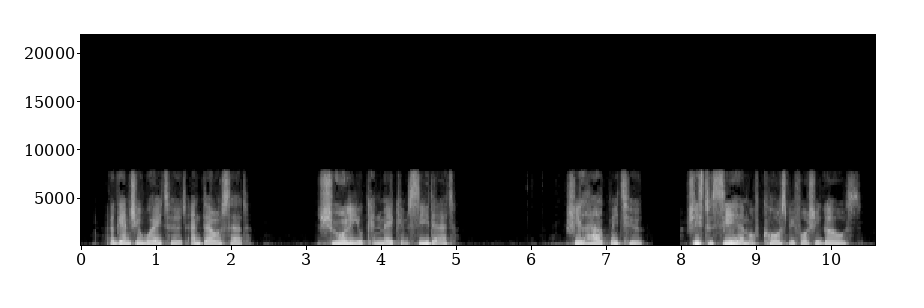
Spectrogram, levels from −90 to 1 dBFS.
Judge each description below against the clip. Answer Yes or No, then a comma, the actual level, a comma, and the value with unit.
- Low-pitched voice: No, high, 230 Hz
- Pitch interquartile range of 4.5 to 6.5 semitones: Yes, average, 5.1 semitones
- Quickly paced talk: No, average, 145 wpm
